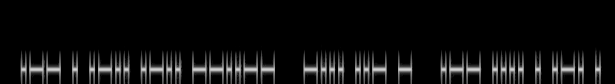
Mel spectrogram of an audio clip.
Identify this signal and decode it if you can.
Morse code, heard as a keyed tone, about 28 wpm, 700 Hz. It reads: WELL, BUT WHERE
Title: Sentences from Top 500 Words 28wpm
